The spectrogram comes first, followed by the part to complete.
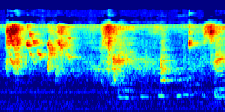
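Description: Budgerigar chattering: a quick run of short chirps and squawky warbles, loudest right at the start.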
